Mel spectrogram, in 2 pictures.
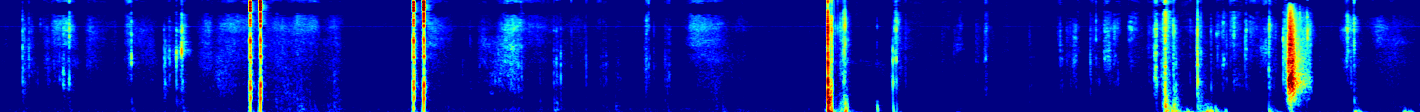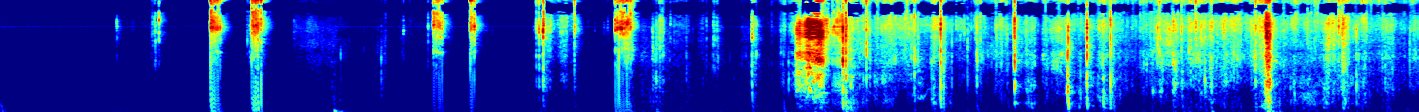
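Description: Scattered taps and clicks of a card and a cardboard album being handled, with one sharp knock. About two-thirds of the way through comes continuous crinkling and tearing of plastic shrink-wrap being peeled off an album.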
